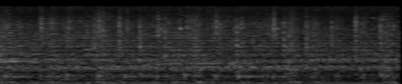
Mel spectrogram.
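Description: A steady, rapid drum roll building suspense before a winner is announced.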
